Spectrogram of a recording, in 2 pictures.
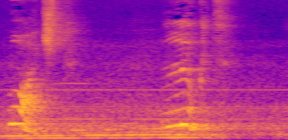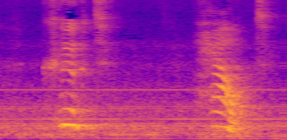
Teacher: Итак, как правильно читается ed? Если глагол оканчивается на глухой согласный звук, кроме звука т, то окончание ed мы произносим как т.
